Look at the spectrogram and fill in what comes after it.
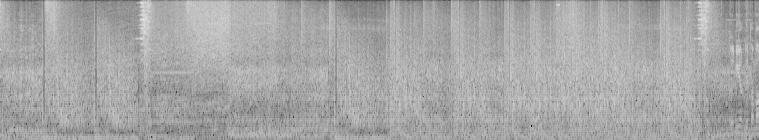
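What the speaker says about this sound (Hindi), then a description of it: "अमेरिका ने अब तक की सबसे घातक और सबसे विनाशकारी मिसाइल का टेस्ट किया, वो भी ब्लू वॉर जोन में।" Hypersonic missile test launch in a war zone: loud, continuous booming blasts and rumbling bursts fill the whole stretch, dense and close, with a voice running over them.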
